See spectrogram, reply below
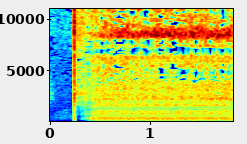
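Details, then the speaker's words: G-Tech nebulizer compressor switched from 230 V to 127 V setting: a switch click, then a steady, loud buzzing motor hum, stronger than its weak sound at 230 V. "Aí vocês têm que vir aqui, ó, passar para 127. Olha a diferença,"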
